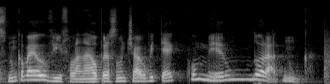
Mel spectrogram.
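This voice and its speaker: The delivery is very fast, with very wide pitch swings. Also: man. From Paraná, Brazil (Pinhão). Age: 30s. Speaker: sport fisherman and fishing guide. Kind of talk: podcast interview. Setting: studio.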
